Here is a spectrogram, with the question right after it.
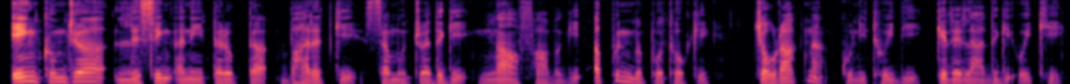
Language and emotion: Manipuri, neutral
